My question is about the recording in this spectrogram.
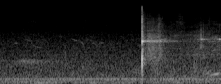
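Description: A metal baseball bat hitting a pitched ball about one and a half seconds in: one sharp ping that rings on briefly.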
